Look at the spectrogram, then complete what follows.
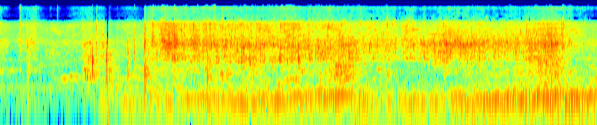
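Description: A stream of water pouring into a metal pot of raw beef trotter pieces, a steady splashing rush that starts about a second and a half in, after a few light knocks.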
